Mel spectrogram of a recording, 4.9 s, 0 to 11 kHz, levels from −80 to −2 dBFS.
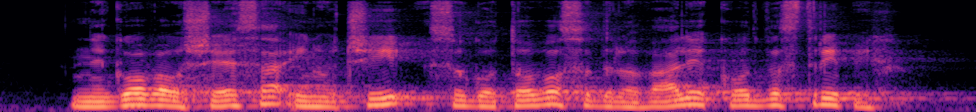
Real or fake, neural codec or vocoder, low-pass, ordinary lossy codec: real; none; none; none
